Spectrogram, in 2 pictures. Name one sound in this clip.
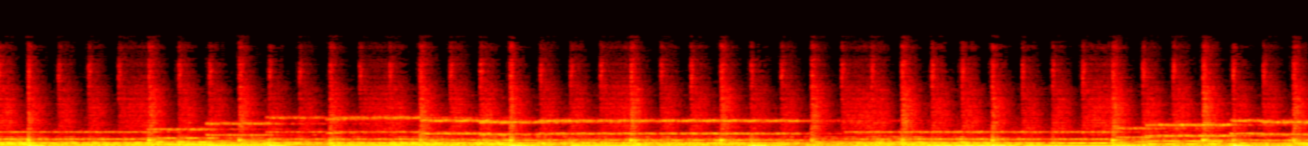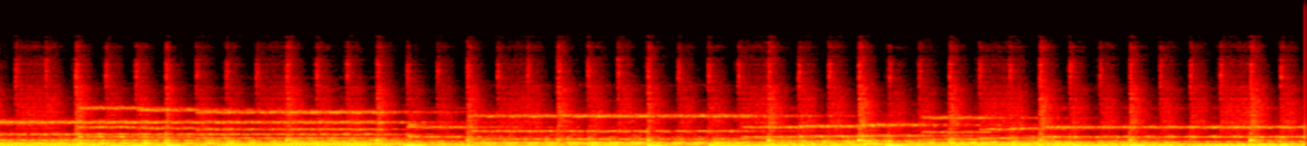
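Bass pedal notes on an electric organ sound low underneath.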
